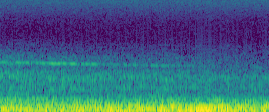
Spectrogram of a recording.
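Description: A steady low rumble, with a faint thin high whine drifting slowly down in pitch.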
